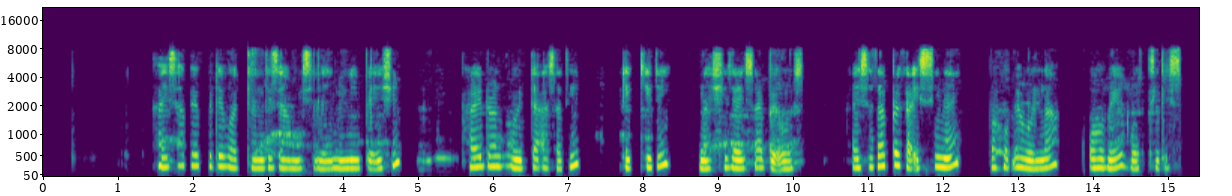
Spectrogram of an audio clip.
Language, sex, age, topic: Gamo, female, 18-24, agriculture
